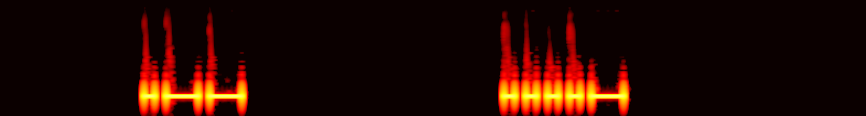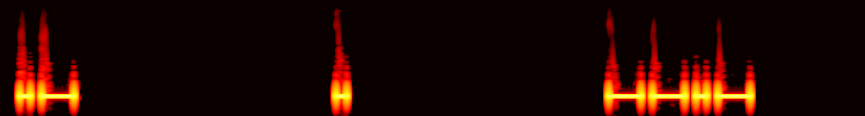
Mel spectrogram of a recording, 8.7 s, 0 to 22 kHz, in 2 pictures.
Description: Morse code, heard as a keyed tone, about 22 wpm, spaced as for 6 wpm, 700 Hz. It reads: W4AEQ
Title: USA Call Signs - 8x Character Spacing - 22wpm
